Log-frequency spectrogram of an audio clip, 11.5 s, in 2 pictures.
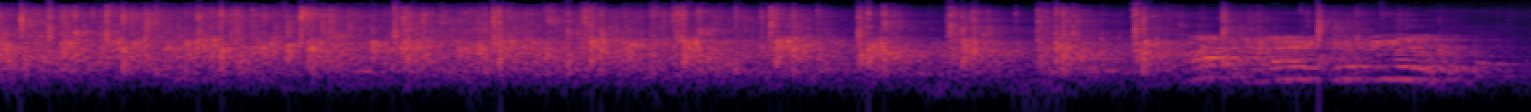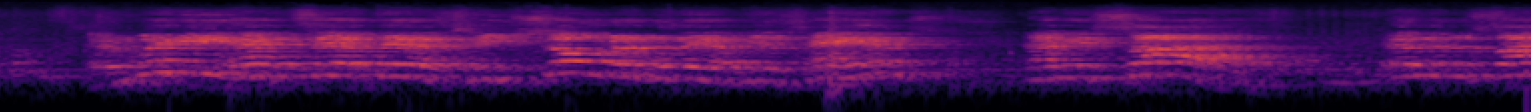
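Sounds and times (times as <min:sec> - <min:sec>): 
audience applause: 0:00.0 - 0:05.8
speech: 0:06.9 - 0:11.4.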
